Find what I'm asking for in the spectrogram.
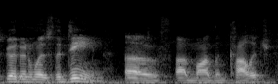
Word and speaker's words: Magdalen: That's spelled Magdalen College. M-A-G-D-A-L-E-N. Magdalen, pronounced Magdalen. I have no idea why.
